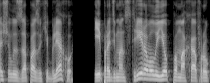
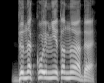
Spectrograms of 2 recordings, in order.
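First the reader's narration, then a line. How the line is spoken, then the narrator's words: Angry shout. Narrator (Russian): Зло выкрикнул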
